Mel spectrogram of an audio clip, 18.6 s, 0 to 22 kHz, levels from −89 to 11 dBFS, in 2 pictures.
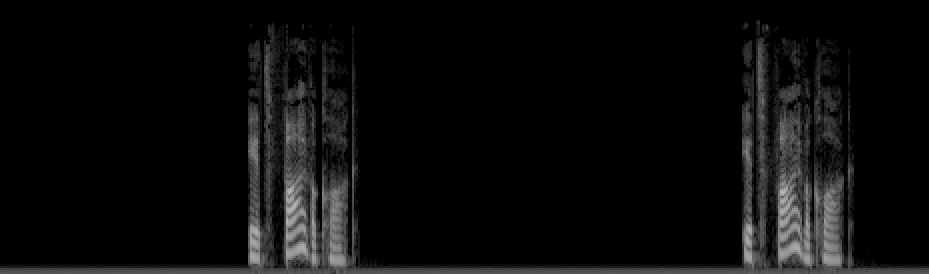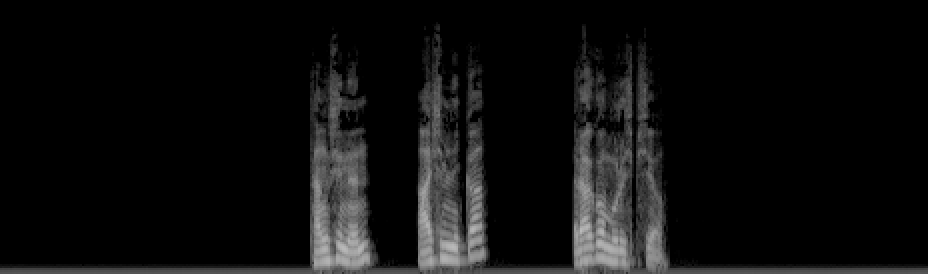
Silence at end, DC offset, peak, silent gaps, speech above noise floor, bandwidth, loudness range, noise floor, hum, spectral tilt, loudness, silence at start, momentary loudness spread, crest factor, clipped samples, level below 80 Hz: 2.65 s; under 0.1%; -6 dBFS; none; 59 dB; 16 kHz; 11 LU; -84 dBFS; none; -6.5 dB/octave; -26 LUFS; 2.5 s; 13 LU; 24 dB; under 0.1%; -68 dBFS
